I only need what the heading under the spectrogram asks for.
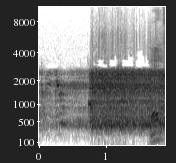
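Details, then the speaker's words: Icom IC-7410 HF transceiver in contest station, noise reduction switched off, noise blanker off: constant crackling hiss with faint voice underneath; raw receiver static that noise reduction at 12 o'clock largely removes. "To turn on the reason for the noise reduction is to get rid of that crackling and staticky sound in the background."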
